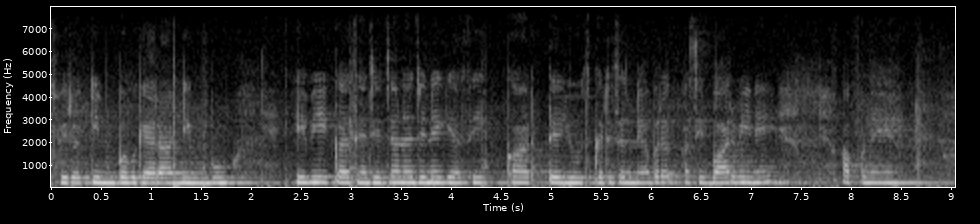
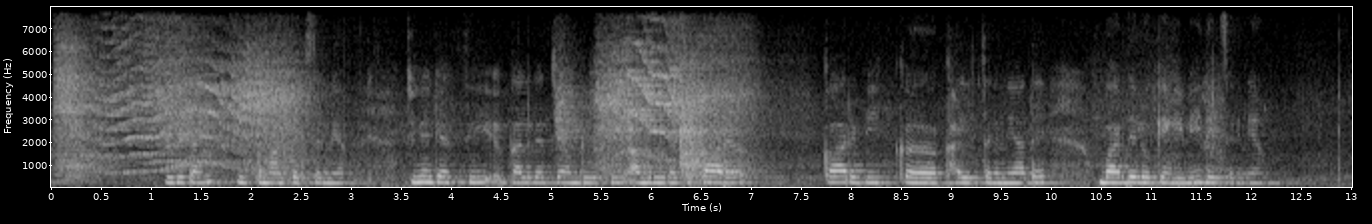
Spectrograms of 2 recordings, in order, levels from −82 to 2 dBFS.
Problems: constant background noise, background conversations at intervals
